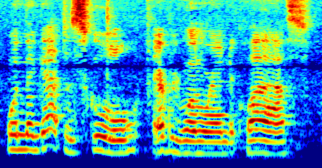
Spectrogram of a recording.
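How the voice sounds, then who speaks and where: A woman reading a children's storybook aloud in expressive narration. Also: fairly low pitch, normal speed, a little hiss or hum, low-quality recording.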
